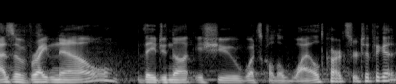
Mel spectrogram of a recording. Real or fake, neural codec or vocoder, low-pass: fake; codec, 16 kHz, 4 kbps, X-Codec, HuBERT features, trained on balanced general audio; 7.2 kHz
